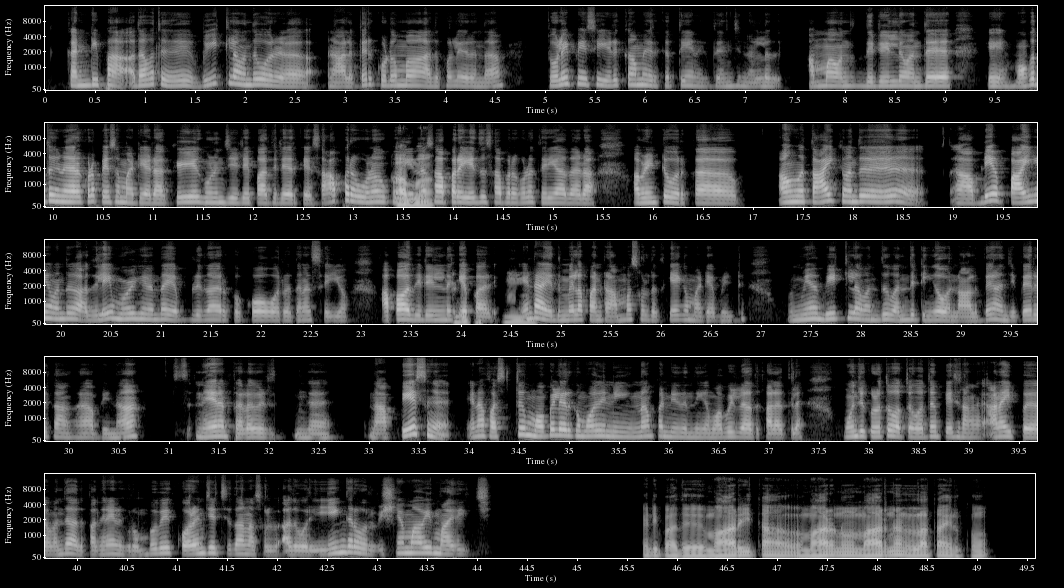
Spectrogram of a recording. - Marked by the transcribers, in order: other noise; "திடீர்னு" said as "திடீல்னு"; drawn out: "வந்து"; "திடீர்னு" said as "திடீல்னு"
- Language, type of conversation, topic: Tamil, podcast, தொலைபேசியை அணைப்பது உங்களுக்கு எந்த விதங்களில் உதவுகிறது?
